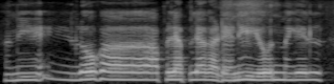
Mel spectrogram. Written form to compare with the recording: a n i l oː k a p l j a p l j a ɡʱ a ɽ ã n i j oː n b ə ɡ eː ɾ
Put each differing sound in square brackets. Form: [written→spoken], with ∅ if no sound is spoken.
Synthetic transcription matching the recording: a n i l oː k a p l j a p l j a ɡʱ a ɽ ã n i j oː n [b→m] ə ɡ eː [ɾ→l]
